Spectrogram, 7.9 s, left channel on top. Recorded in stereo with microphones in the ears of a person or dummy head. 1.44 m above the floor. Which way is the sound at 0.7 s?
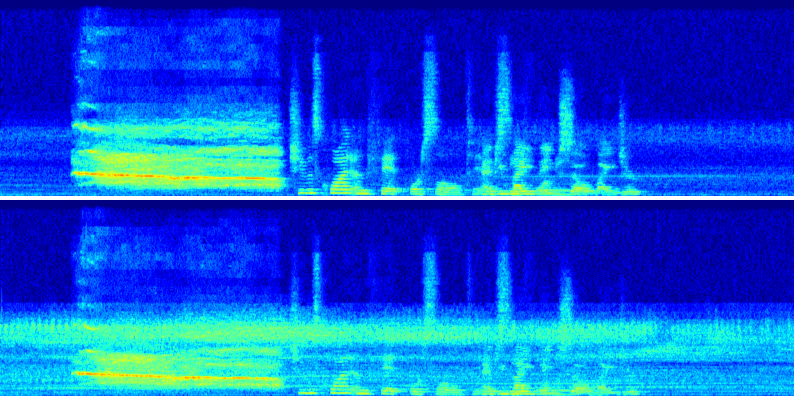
20° left (ahead or behind).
